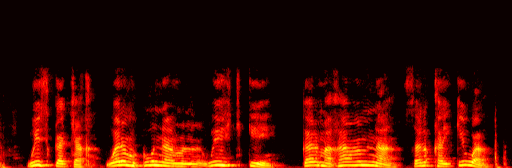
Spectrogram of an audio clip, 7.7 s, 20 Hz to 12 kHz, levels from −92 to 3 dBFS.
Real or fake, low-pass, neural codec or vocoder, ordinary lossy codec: fake; 7.2 kHz; codec, 16 kHz, 4 kbps, FreqCodec, larger model; MP3, 64 kbps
